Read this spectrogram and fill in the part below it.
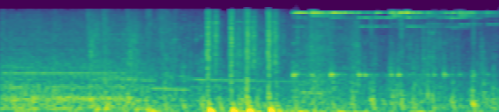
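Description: Gunshots crack in a quick burst.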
